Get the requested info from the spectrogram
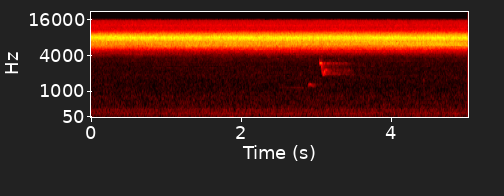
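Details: Lake Kamo, Sado City, Niigata Prefecture, Japan: cicadas produce a relentless high buzzing hum, joined midway by one short descending bird chirp.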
